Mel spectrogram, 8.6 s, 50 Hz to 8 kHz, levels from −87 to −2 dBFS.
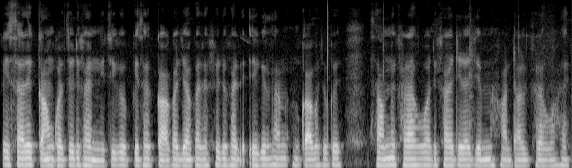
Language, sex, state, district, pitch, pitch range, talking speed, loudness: Hindi, male, Madhya Pradesh, Katni, 110 Hz, 105-110 Hz, 205 wpm, -20 LUFS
